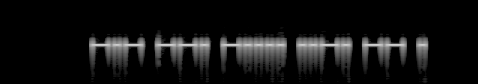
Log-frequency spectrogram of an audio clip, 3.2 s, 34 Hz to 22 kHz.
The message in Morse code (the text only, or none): KG6FME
